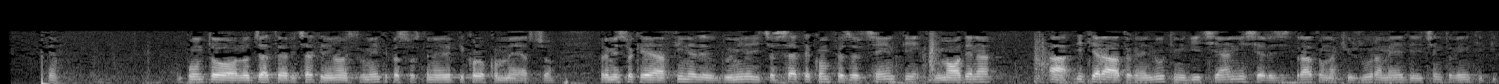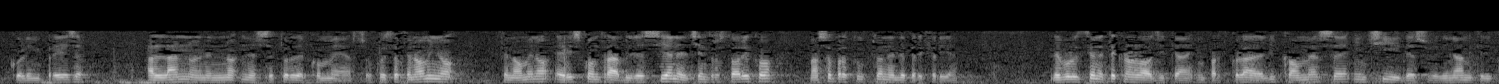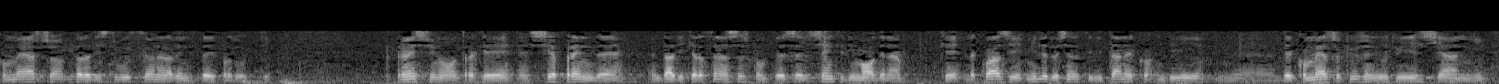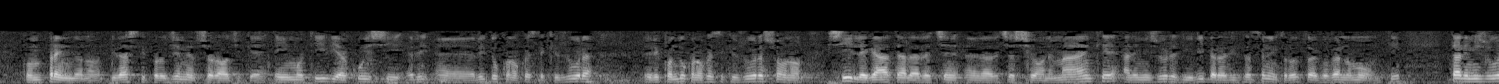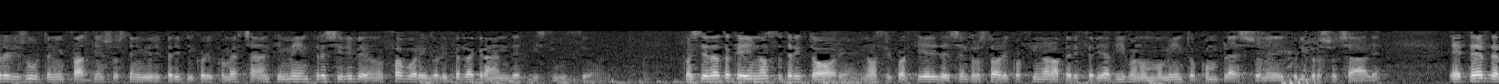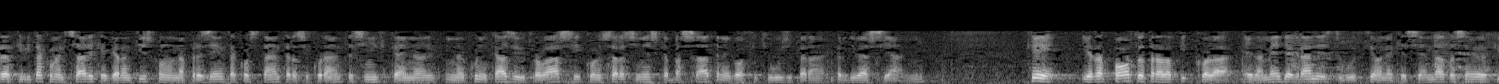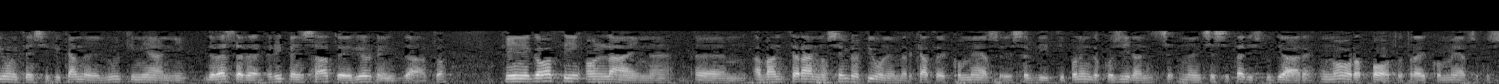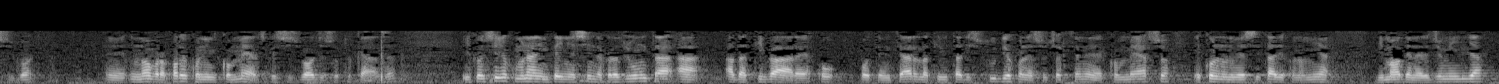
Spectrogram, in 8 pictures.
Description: Seduta del 22/02/2018 Presenta ordine del giorno nr. 25826 - Ricerca di nuovi strumenti per il sostenere il piccolo commercio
